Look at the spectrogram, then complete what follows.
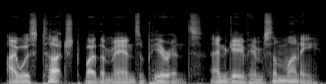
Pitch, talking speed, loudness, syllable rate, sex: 80 Hz, 220 wpm, -20 LUFS, 5.5 syllables/s, male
